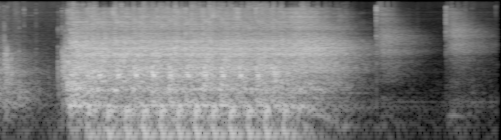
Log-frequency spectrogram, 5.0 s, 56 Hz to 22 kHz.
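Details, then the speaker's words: 2002 Polaris Scrambler 400 4x4 ATV: steady fast cranking, about four turns a second, no firing; seller had replaced battery and fixed electric start, unknown whether spark, compression or carburetor at fault. "all right does not fire so this is kind of where the seller left off"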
